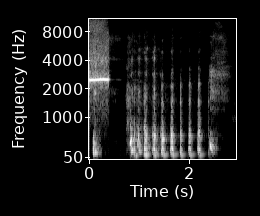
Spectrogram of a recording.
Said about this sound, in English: You need a little puff with the bosun's whistle.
